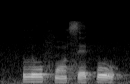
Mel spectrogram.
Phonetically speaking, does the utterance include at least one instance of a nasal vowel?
yes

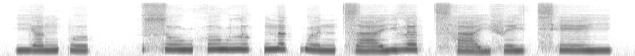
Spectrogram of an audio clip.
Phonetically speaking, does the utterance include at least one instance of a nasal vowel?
no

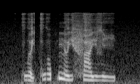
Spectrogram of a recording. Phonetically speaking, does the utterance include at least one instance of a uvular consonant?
no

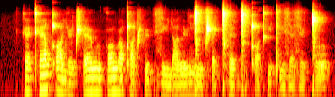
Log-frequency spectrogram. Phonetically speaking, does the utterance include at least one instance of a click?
yes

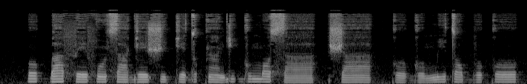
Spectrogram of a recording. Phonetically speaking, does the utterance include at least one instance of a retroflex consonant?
no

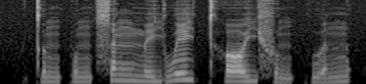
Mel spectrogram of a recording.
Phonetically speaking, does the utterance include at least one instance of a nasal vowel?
no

